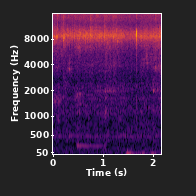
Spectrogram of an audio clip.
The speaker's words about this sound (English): I am taking an afternoon shower, taking my time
